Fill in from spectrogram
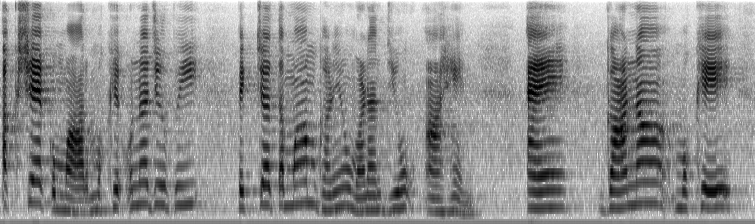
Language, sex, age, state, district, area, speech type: Sindhi, female, 45-60, Maharashtra, Thane, urban, spontaneous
